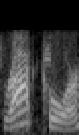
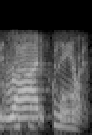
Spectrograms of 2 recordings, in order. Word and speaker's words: Rodcor: Well, it's pronounced Rodcor. It's a little bit Rodcor. Thank you. – R-O-D-C-O-R.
